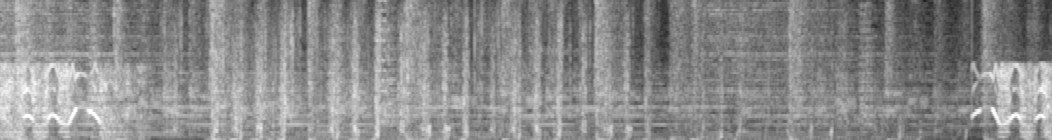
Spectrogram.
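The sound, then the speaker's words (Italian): A horse called Cavaldonato whinnies at the start, then its hooves clip-clop in a steady rhythm before another shrill neigh rises near the end. “Col cavallo, ciao amici e ciao Paolo Tocco, sono arrivato con un cavallo”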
